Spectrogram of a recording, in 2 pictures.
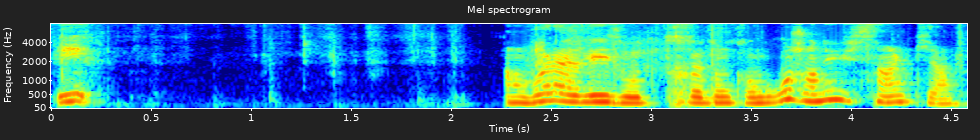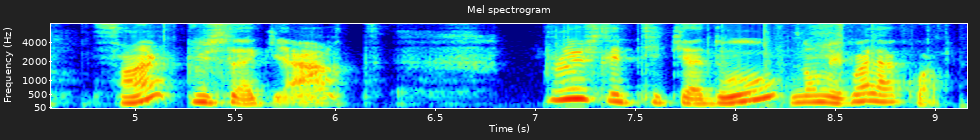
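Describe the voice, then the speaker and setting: A woman vlogger chatting casually and hesitantly while showing craft cards, often pausing and correcting herself. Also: on the high side, expressive, a little mellow, husky. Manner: chatty, rambling, many hesitations and self-corrections. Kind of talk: casual unscripted show-and-tell.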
